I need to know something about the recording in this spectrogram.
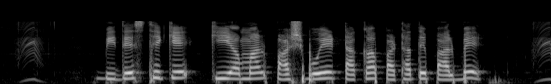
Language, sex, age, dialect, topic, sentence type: Bengali, female, 18-24, Western, banking, question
